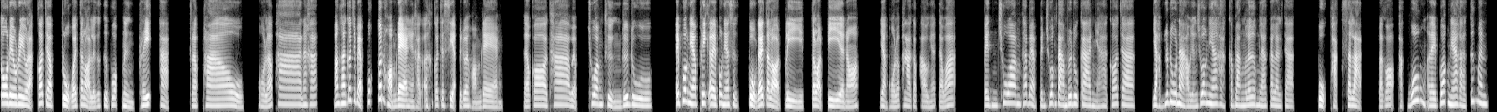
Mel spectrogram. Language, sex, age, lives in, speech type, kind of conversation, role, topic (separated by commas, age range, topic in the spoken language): Thai, female, 45-49, Thailand, conversation, podcast, guest, ถ้าอยากเริ่มทำสวนครัวที่บ้าน ควรปลูกพืชอะไรก่อน?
